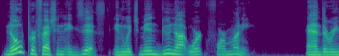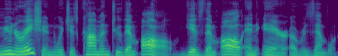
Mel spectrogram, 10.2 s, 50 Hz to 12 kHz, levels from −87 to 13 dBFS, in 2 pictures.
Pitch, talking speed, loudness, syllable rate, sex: 160 Hz, 160 wpm, -19 LUFS, 4.4 syllables/s, male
